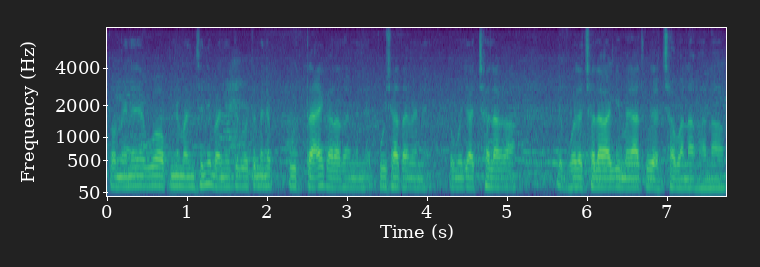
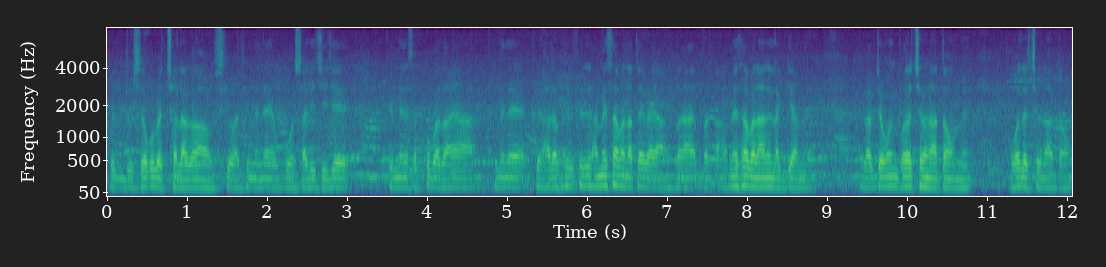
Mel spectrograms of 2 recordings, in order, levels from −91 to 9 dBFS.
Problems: constant background noise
